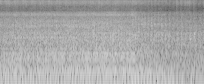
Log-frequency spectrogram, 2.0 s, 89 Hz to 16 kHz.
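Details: TC25D 25 hp three-cylinder diesel tractor at about 1,500 rpm powering a three-point log splitter; steady, even low drone, smooth with no knocks or whine; healthy engine under load.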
